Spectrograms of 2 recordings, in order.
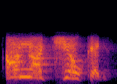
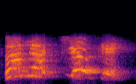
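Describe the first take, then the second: First: Firm, higher-pitched insistence; insistent. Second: High, strained angry shout; furious insistence. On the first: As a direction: stress that you mean it. Insists after calling for prosecution. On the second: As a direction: yell it, voice shooting up. Yells the insistence a second time. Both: Real, not acted.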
